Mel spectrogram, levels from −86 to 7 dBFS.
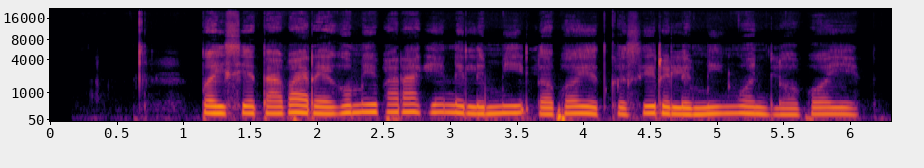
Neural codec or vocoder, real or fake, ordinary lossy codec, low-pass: none; real; none; 19.8 kHz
